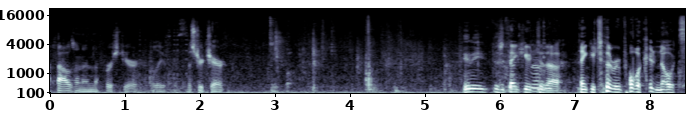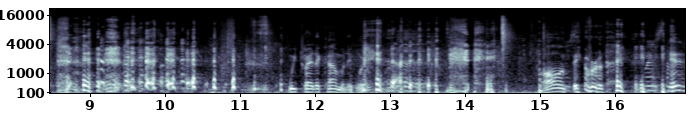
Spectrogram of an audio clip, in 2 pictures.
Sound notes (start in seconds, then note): 12.6 laughter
